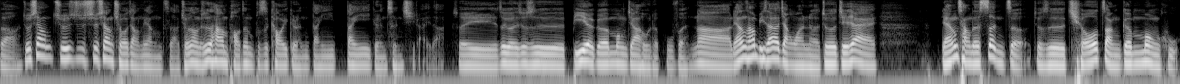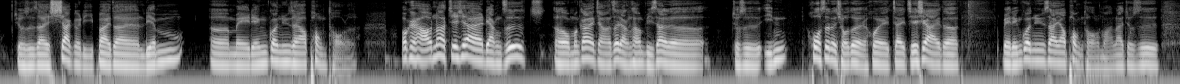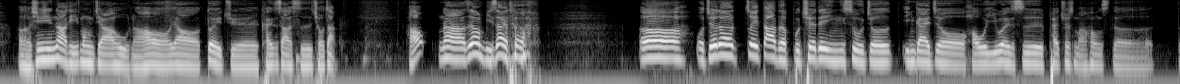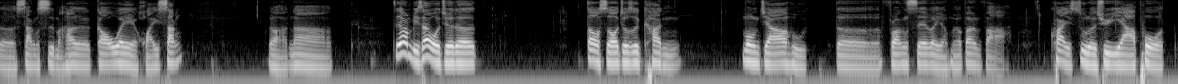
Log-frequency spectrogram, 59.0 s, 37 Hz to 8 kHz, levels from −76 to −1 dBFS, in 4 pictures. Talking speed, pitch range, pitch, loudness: 270 characters per minute, 120-155 Hz, 130 Hz, -17 LUFS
